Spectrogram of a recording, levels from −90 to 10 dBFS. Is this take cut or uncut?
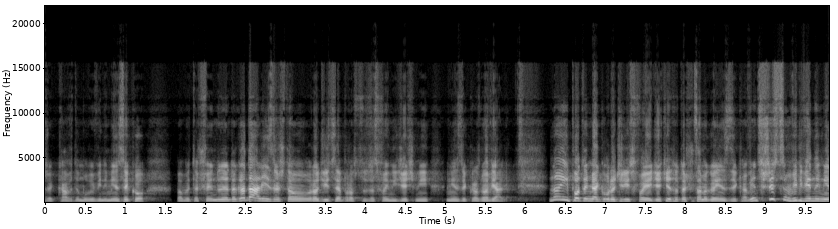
cut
